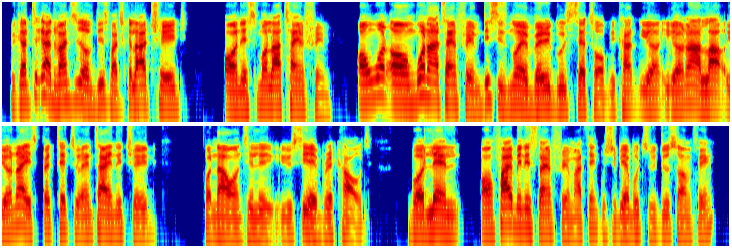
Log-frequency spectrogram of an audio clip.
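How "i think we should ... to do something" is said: very fast, quick, rushed talking. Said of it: "I am talking so fast".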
